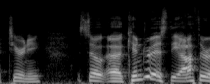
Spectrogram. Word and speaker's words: Tierney: So Kendra is the author of Tyranny. Not Tyranny. Did I say it wrong? Tierney. Did I say, okay, yeah, Tierney.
